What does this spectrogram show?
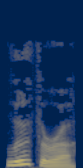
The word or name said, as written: luthera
